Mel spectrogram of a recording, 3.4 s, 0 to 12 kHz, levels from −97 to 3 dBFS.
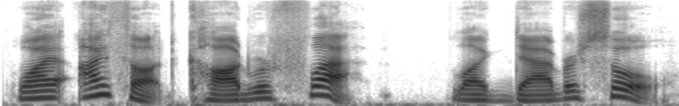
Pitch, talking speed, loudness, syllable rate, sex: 150 Hz, 175 wpm, -19 LUFS, 3.9 syllables/s, male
